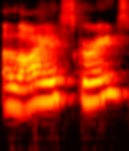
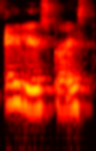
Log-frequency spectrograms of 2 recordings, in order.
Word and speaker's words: Alias Grace: Margaret Atwood in there I in my head have been pronouncing it Elias Grace but it's it's Alias Grace I got this book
